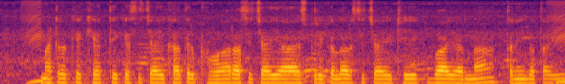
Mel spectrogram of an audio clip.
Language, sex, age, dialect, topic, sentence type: Bhojpuri, male, 25-30, Northern, agriculture, question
